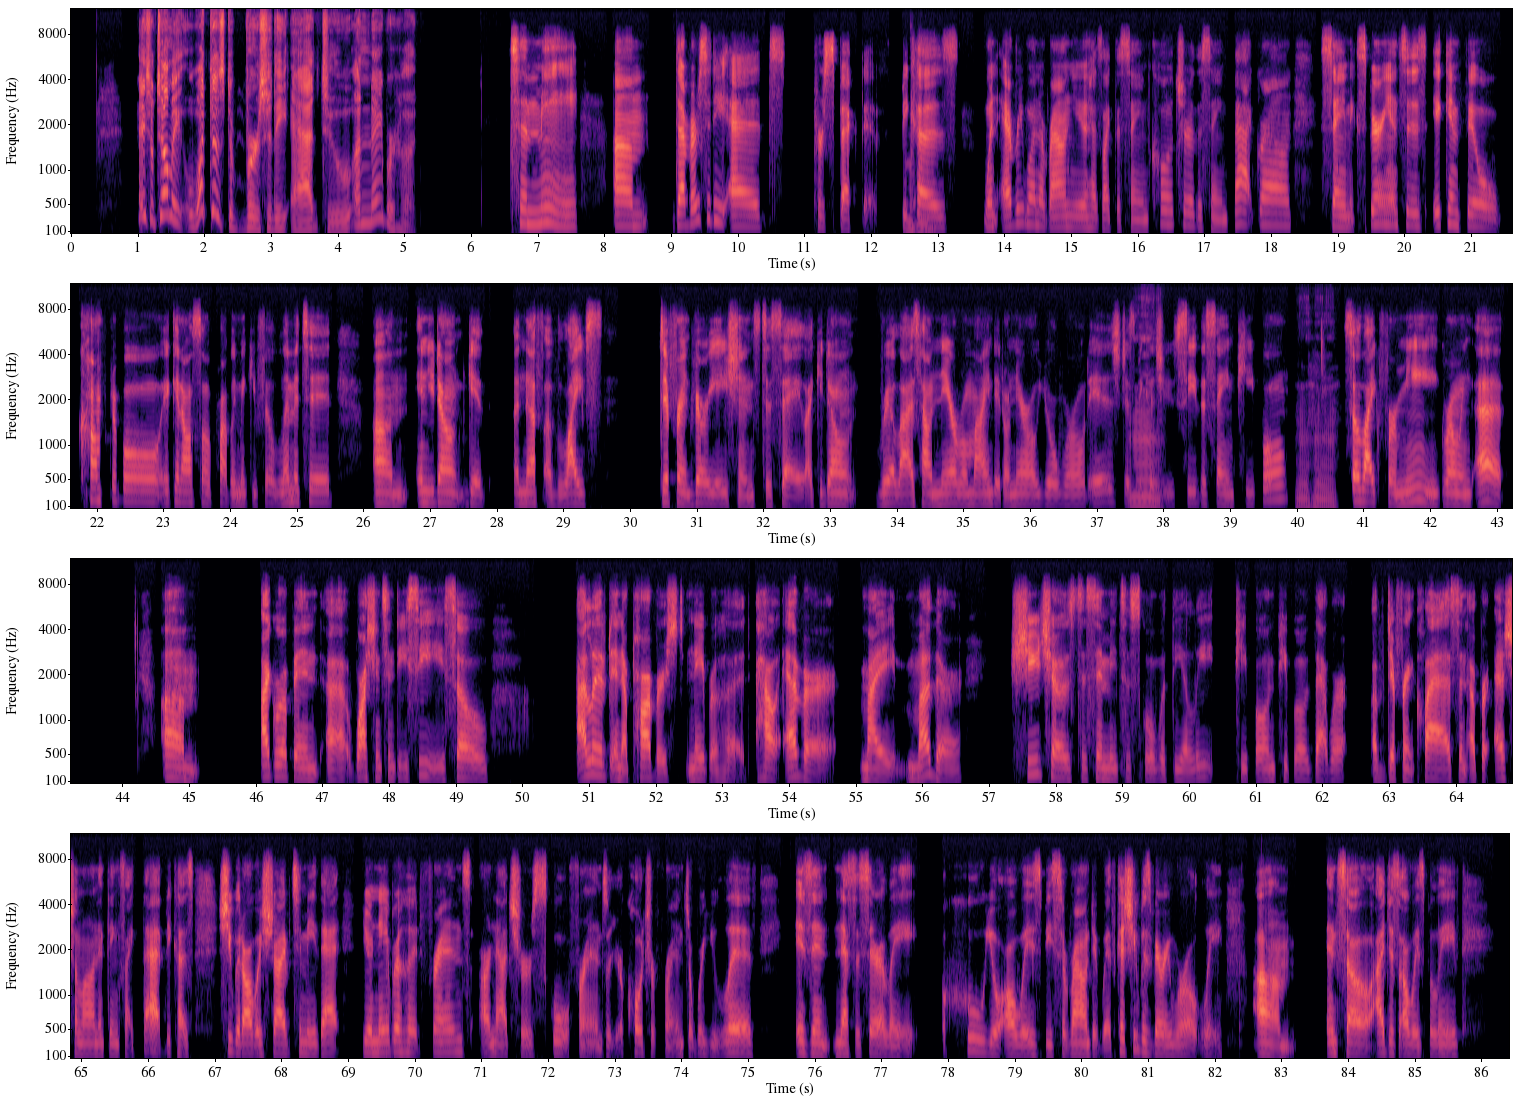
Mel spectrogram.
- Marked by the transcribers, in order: tapping
- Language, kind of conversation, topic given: English, unstructured, What does diversity add to a neighborhood?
